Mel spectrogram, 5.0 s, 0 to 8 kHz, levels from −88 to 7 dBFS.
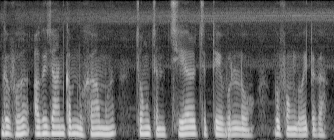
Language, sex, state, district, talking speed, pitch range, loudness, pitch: Wancho, male, Arunachal Pradesh, Longding, 155 wpm, 125-140 Hz, -14 LUFS, 135 Hz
